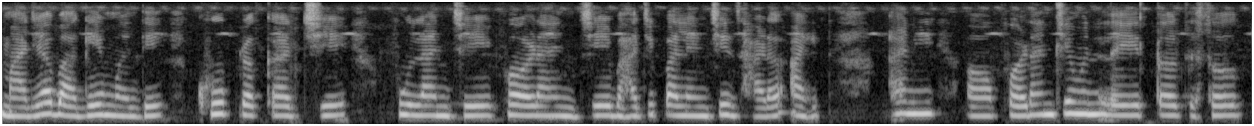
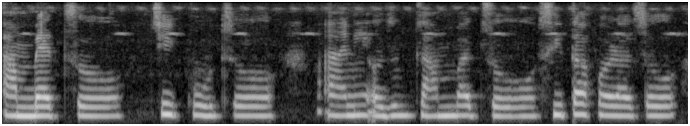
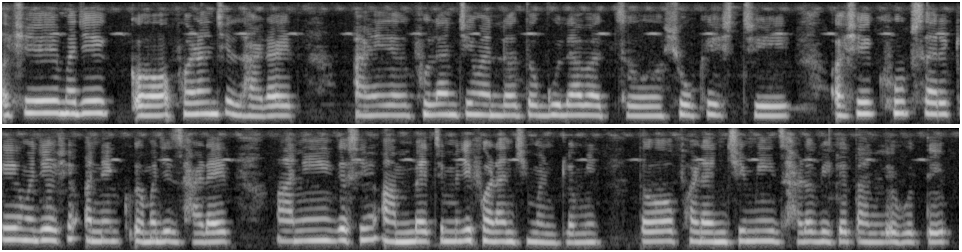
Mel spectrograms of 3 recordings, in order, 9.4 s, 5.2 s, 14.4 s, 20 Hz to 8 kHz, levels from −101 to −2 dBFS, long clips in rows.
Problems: none marked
